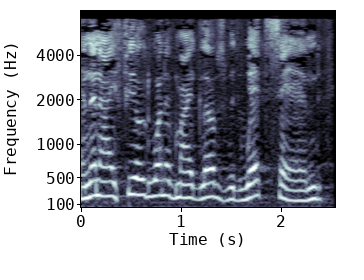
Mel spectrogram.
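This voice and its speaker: A man's voice: high voice, normal speed, lightly acted. A man playing a meek, henpecked little husband with sly spite, mild and prim, in 1940s radio comedy style. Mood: wistful, then gleeful. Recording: vintage radio, muffled with background hiss.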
